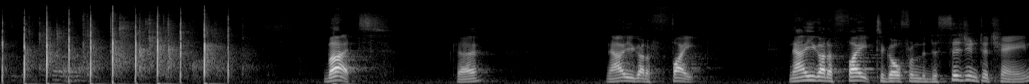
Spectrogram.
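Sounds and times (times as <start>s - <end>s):
audience clapping: 0.0s - 2.7s
speech: 3.2s - 3.8s, 4.6s - 4.9s, 6.1s - 7.1s, 7.9s - 10.2s.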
